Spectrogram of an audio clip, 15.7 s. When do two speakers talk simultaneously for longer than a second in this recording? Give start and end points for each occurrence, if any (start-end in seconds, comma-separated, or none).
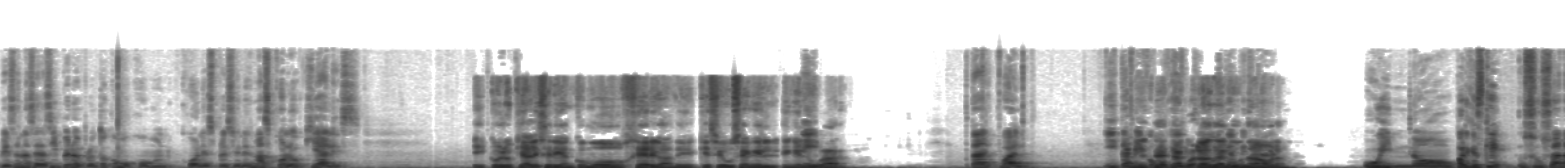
11.2-12.9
